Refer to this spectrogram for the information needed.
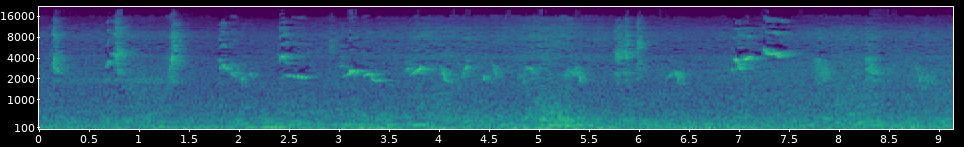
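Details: Birds singing with quick descending chirps and sharp high ticks in an uneven stream, some notes slurred downward, others clipped, mixed over steady low background hum.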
